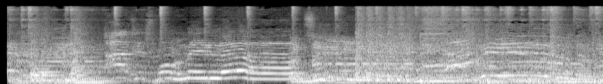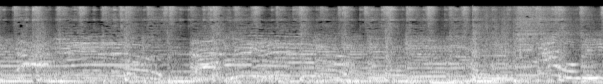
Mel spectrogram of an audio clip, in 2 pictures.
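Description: Live electric blues band: a male singer with electric guitar over drums. The band drops out for about a second and a half under a held, wavering sung note, then comes back in and plays on.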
